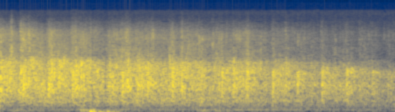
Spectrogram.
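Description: An audience at a community cleanup campaign launch gives a round of applause, continuous broadband clapping that stays even throughout and slowly eases, moderately distant and fairly soft.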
